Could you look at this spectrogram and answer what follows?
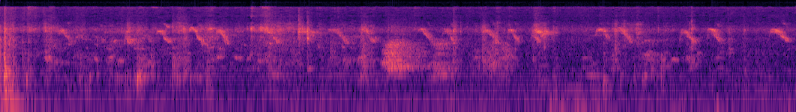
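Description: Pet ducks being fed rice bran on a small farm, with busy clucking-like calls and wing flapping close by, dense and continuous with no speech.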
